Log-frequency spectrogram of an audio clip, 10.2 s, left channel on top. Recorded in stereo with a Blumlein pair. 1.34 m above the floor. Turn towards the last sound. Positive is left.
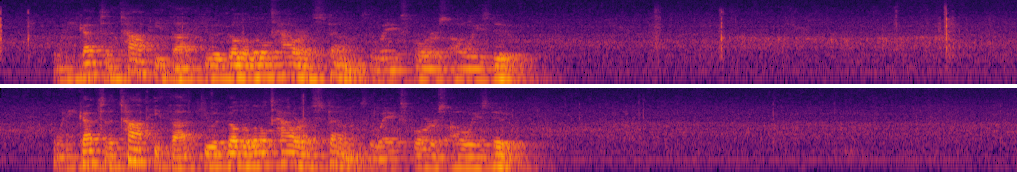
turn(degrees=-30)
